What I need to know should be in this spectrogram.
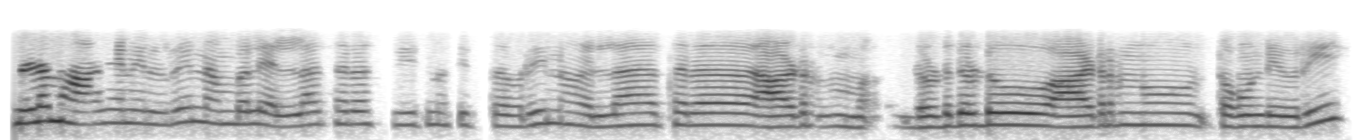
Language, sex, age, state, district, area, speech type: Kannada, female, 30-45, Karnataka, Gulbarga, urban, conversation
